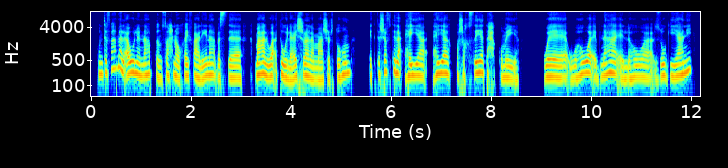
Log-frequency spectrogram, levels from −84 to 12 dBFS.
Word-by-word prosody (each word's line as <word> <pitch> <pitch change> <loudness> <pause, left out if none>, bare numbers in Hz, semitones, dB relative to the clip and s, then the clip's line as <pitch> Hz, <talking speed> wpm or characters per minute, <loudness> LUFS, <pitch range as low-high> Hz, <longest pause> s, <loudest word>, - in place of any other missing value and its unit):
كنت 210 +2 -1
فاهمة 290 +6 -2
الأول 225 +1 +5
إنها 200 +1 +1
بتنصحنا 195 -1 -4
وخايفة 190 +3 -2
علينا، 190 +5 +1
بس 180 0 -6
آآ 170 -1 +1 0.3
مع 210 +2 +5
الوقت 190 +2 +1
والعِشرة، 180 +2 +2
لمّا 155 -3 -2
عاشرتهم، 180 +8 -2 0.4
اكتشفت 230 +7 -6
لأ، 220 -2 +3
هي 190 0 +1
هي 215 +1 +3 0.2
كشخصية 220 +5 +1
تحكُّميَّة، 175 -7 -3 0.5
و 180 - +3 0.5
وهو 210 +7 +3
ابنها 205 +3 0
اللي 160 0 -2
هو 175 0 -2
زوجي 185 +2 -2
يعني، 215 +8 +1
190 Hz, 135 wpm, -19 LUFS, 175-215 Hz, 0.5 s, الأول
